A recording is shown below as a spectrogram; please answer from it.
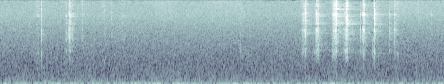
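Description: A small flat steel door hinge with screw holes is held in both hands while fingertips work and twist the metal pin in its solid hinge barrel. A couple of sharp, bright metallic clicks come early, then a quicker cluster of clicks follows near the end, each dying out almost at once. A quiet low rumble sits underneath throughout.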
